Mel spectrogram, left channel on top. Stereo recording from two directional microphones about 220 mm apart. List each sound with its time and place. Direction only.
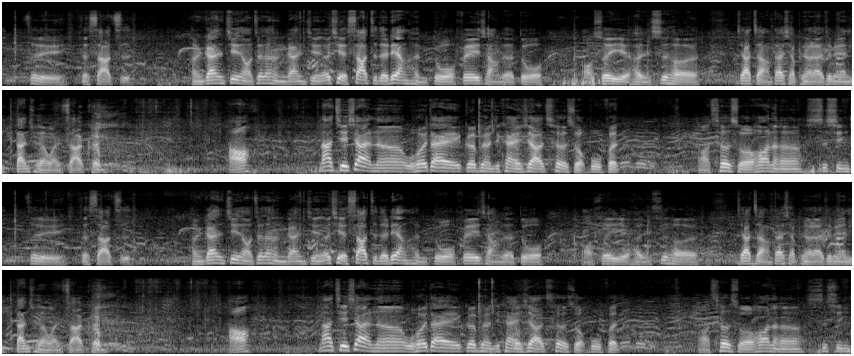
0.3 s speech: centre (ahead or behind)
6.0 s speech: 20° left (ahead or behind)
7.3 s speech: centre (ahead or behind)
11.7 s speech: 10° left (ahead or behind)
